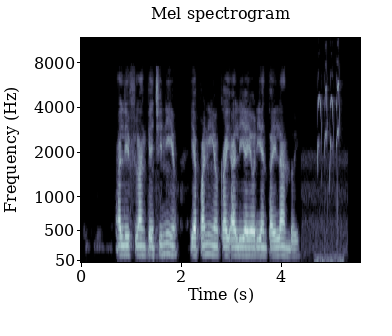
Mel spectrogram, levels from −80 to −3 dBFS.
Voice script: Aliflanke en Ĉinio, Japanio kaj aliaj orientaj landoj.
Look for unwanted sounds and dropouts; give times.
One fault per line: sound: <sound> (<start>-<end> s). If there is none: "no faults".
sound: squeak (4.7-5.3 s)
